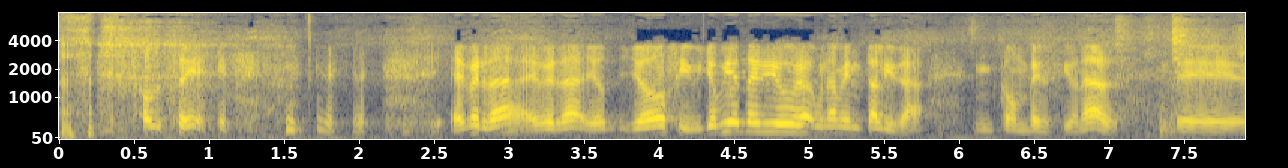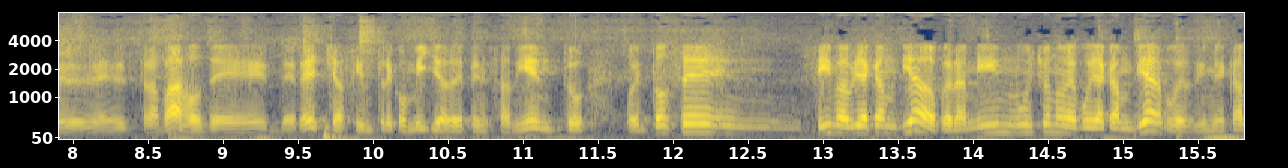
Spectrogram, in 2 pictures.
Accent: Seville, Andalusia, Spain; voy a empezar por la negativa, que fue en mi tierra. El único punto así que me sentí mal, ¿no? Llegando ya a Sevilla, muy cerca del río

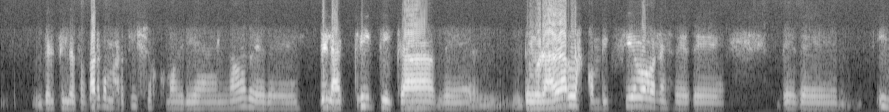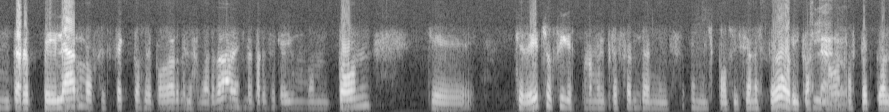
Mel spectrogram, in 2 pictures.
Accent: Quilmes, Buenos Aires Province, Argentina; moved away as an adult; now in Buenos Aires, Argentina; Yo estuve en Quilmes, soy de Quilmes Oeste, fui al colegio allá, mis viejos son de Quilmes, mi familia es de Quilmes, y me vine a la capital federal bastante joven, a los 20, 21, cuando me vine a estudiar

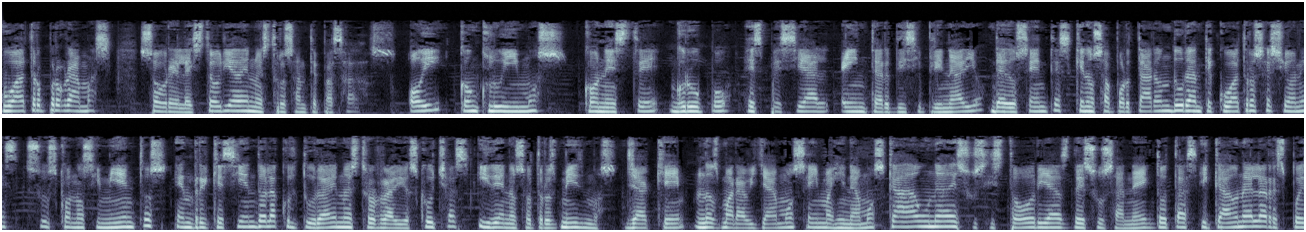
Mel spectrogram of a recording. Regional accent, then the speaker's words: Zipaquirá, Cundinamarca, Colombia; dónde proceden muchos de nuestros rasgos característicos como zipaquireños, como cundinamarqueses y como colombianos.

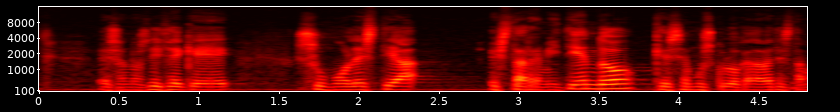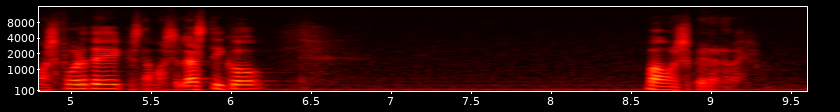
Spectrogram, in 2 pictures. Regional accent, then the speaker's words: Soria, Castile and León, Spain

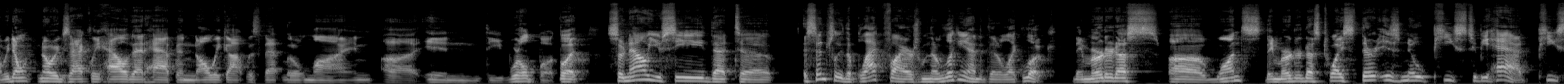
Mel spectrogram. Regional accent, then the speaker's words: Ireland; I'm Irish, so there's an Irish tradition of sacred hospitality, but it's not just an Irish thing.

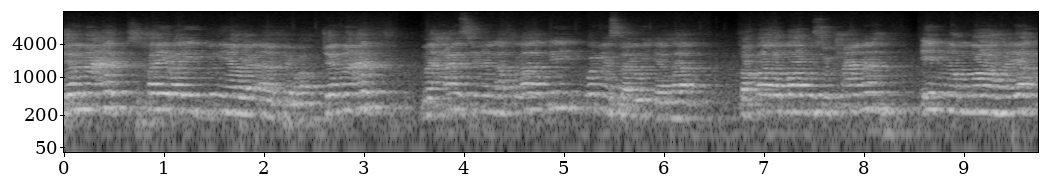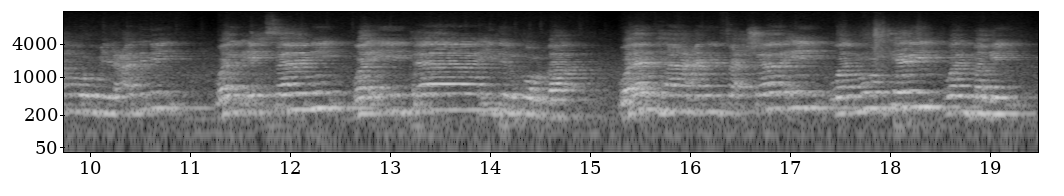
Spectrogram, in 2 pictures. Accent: Upper Egypt, Egypt; موضوع خاص في بلادنا الصعيد

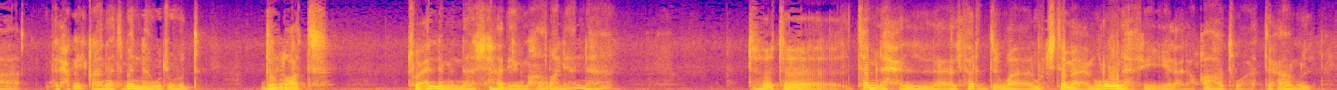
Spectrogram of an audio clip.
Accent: Saudi Arabia; عندنا في السعودية وسائل تواصل مفتوحة

